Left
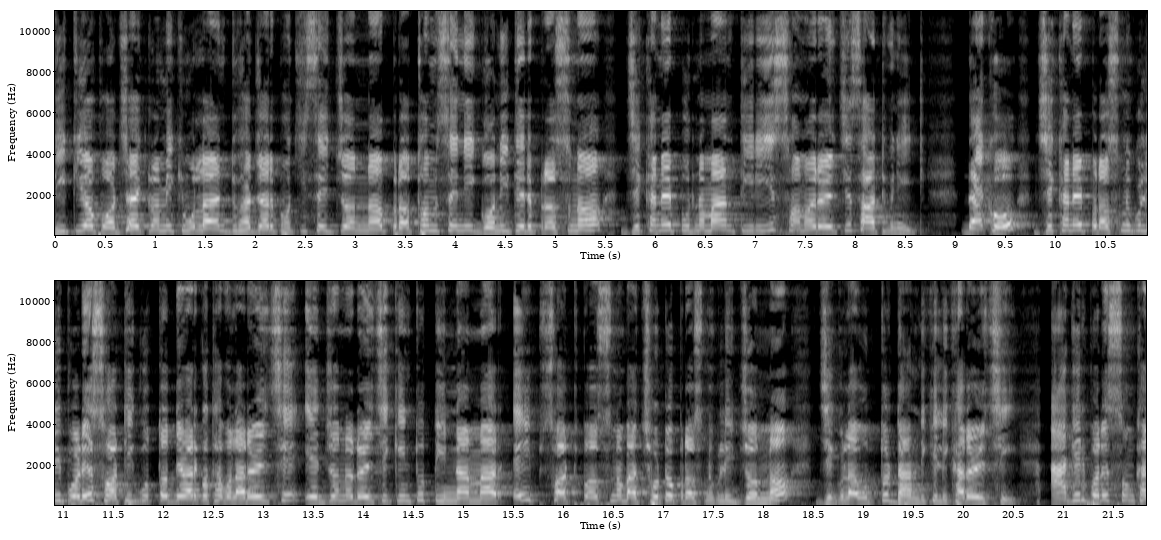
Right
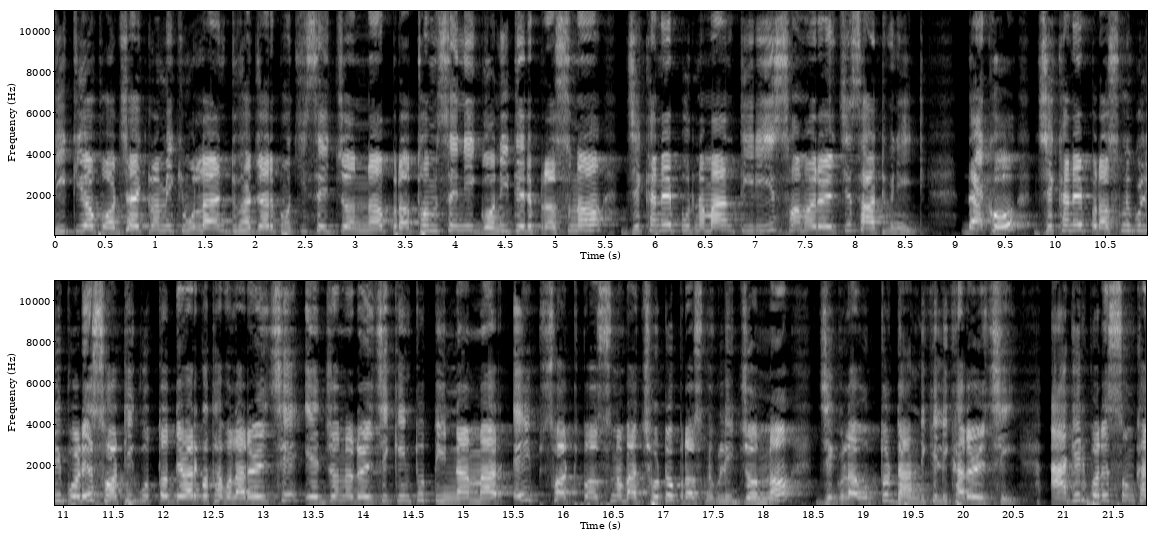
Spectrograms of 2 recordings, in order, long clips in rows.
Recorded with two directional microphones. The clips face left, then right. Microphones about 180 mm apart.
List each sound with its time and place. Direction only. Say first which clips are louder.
0.0 s speech: left 4 dB; 35° left (ahead or behind)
